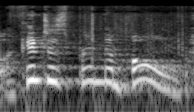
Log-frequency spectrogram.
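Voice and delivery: excited. Retold or imitated. Retelling own excited wish.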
